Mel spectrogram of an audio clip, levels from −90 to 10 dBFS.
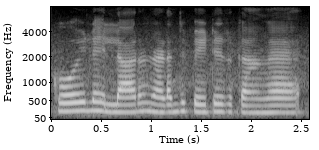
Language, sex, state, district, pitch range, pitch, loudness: Tamil, female, Tamil Nadu, Kanyakumari, 190-220 Hz, 200 Hz, -14 LUFS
